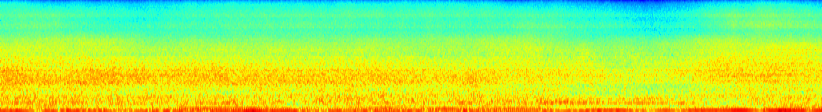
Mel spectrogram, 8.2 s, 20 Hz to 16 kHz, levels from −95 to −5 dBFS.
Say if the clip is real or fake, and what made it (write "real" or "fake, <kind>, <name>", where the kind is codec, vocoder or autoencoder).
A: fake, autoencoder, DAC-VAE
